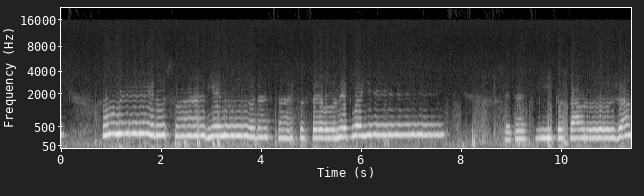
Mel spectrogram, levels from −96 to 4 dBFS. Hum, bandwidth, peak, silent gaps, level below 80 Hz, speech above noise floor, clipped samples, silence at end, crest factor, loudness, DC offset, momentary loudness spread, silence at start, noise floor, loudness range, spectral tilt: none; 3 kHz; -2 dBFS; none; -38 dBFS; 26 dB; under 0.1%; 0 s; 12 dB; -15 LUFS; under 0.1%; 9 LU; 0 s; -40 dBFS; 6 LU; -11 dB/octave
